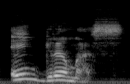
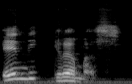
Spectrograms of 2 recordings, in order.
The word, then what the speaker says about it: engramas: E em gramas, ok? Ou N gramas. Cada um pronuncia de uma maneira, como um N mudo, e outros como um N completo. Isso não importa a pronúncia, importa o entendimento.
